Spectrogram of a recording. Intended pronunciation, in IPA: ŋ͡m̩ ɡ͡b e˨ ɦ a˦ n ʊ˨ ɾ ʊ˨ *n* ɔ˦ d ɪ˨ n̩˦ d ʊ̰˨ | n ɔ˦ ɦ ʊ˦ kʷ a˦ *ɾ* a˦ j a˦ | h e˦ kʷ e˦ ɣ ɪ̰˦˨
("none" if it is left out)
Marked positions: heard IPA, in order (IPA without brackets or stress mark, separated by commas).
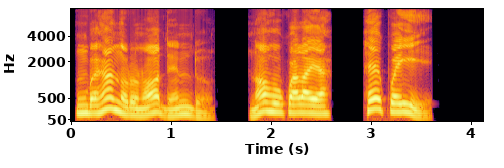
n, l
